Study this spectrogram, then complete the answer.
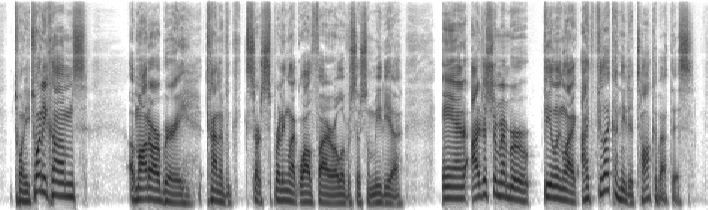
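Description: An animated voice with an American accent swings very widely in pitch at a fairly quick pace. The recording is very clean, with a silent background and a dry, close sound with no echo. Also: man, fairly high pitch for a man. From Atlanta, US South. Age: 40s. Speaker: author and speaker. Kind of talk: casual chat.

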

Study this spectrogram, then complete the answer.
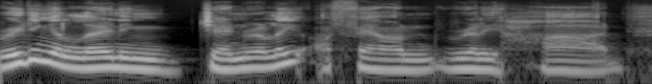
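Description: In an Australian accent, a man speaks with a fairly high pitch and a dark, mellow tone. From Adelaide, South Australia. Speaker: design business founder. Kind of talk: casual interview.

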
